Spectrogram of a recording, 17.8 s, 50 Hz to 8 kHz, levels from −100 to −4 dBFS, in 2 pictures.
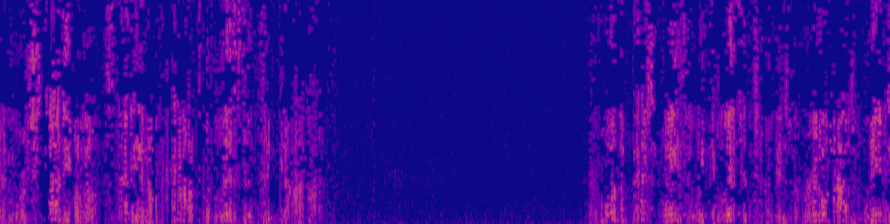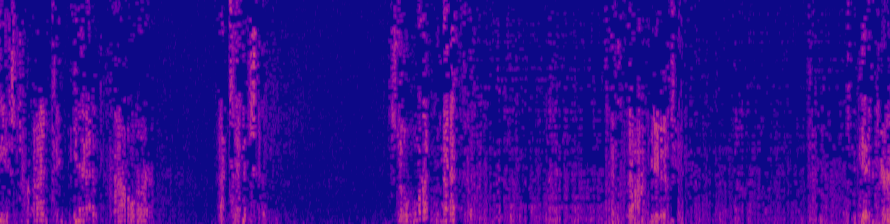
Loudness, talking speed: -55 LUFS, 140 wpm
